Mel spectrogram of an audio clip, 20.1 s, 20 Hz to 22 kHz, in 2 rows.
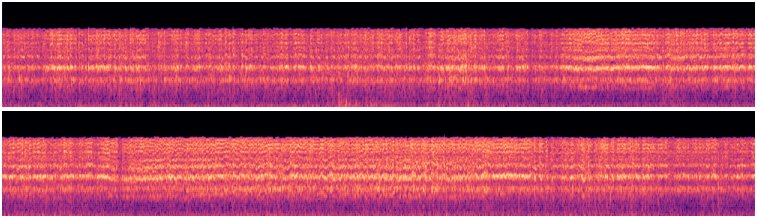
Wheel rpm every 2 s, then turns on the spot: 230, 230, 230, 230, 230, 220, 200, 190, 210, 230.
none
